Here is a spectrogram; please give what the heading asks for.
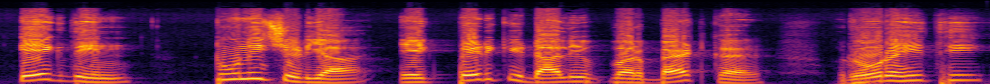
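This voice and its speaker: A man's voice: fairly high pitch, a little mellow, no room sound, studio quality. A man narrating a scripted children's cartoon story as a storyteller.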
